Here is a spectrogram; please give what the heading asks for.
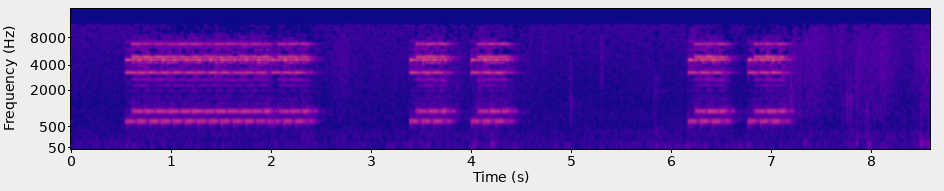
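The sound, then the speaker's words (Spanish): A cordless telephone rings with a warbling electronic trill: one long burst, then two pairs of short double rings, steady and fairly loud with no voices. “Se aleja de la escalera y coge un teléfono inalámbrico.”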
